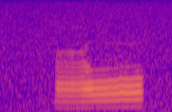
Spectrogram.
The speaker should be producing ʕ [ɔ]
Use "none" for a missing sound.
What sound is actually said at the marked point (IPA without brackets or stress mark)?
ɔ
